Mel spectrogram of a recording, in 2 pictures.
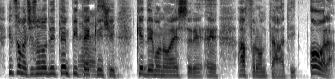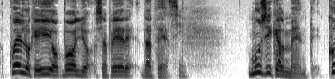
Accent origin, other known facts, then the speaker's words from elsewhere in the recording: Apulia, Italy; poi siamo pugliesi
